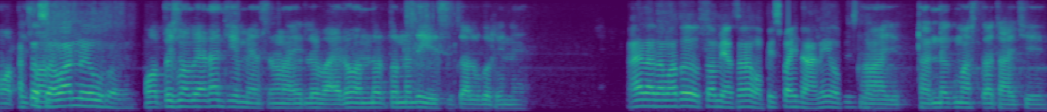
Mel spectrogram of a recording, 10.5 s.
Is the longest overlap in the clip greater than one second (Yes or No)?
No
